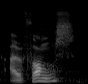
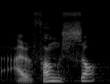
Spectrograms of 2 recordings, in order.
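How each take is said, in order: First: The final vowel is dropped, ending in 's'. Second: The word ends with a final 'o' vowel. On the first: The assumed medieval pronunciation. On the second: The modern pronunciation.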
